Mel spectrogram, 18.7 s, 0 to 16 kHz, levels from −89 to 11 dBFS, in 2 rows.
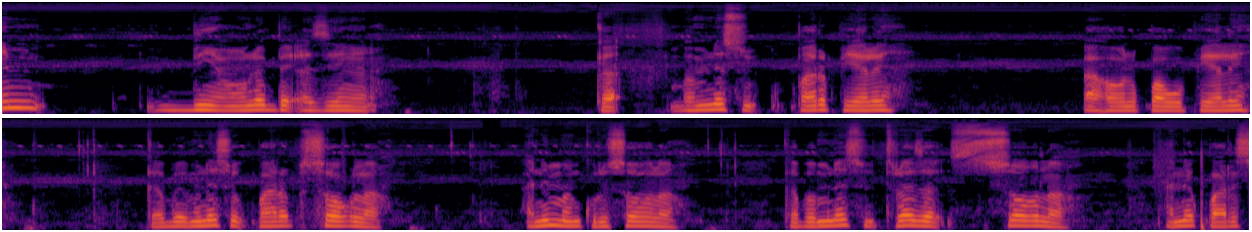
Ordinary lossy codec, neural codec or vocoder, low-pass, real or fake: MP3, 96 kbps; none; 14.4 kHz; real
